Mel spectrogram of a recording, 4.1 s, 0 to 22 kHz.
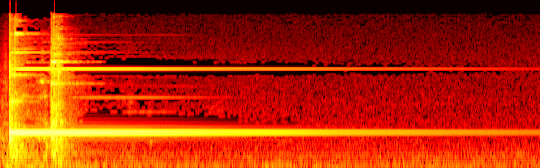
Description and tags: Door Bell 01
bell, doors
